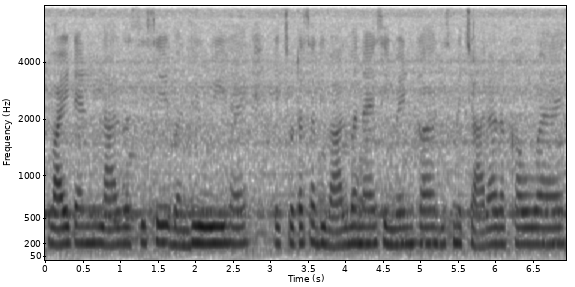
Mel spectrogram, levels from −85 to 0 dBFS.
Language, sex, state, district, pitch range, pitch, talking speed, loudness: Hindi, male, Chhattisgarh, Raipur, 190-200 Hz, 195 Hz, 180 wpm, -15 LUFS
